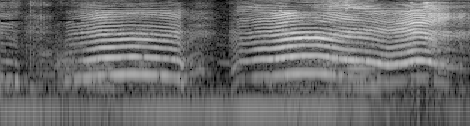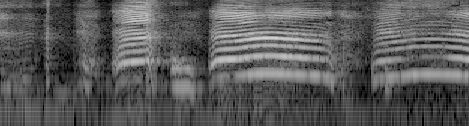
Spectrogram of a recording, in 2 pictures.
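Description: Infant crying: a series of wails, each arching up and then down in pitch, with short catch-breath gaps between them. The longest cry comes about two seconds in.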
